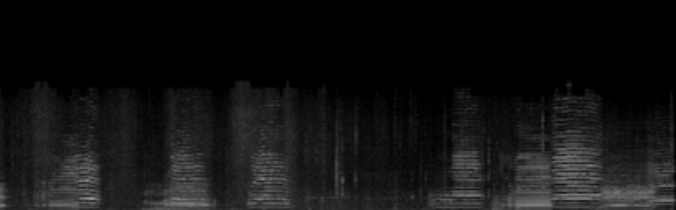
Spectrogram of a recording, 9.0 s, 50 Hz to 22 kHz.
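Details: Newborn lambs born as triplets on a New York farm in October 2010 give a run of high quavering bleats, some overlapping, with occasional lower adult sheep calls in a quiet barn.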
